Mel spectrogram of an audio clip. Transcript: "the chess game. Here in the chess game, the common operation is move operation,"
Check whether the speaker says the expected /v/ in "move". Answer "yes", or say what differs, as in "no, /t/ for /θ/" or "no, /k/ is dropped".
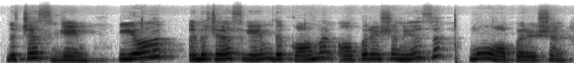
no, /v/ is dropped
